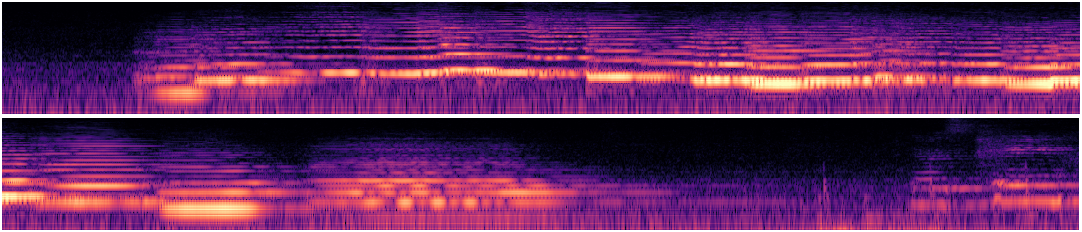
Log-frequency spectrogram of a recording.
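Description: Solo violin playing a short phrase of moving notes, starting about a second in and ending on a long held note about eight seconds in.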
